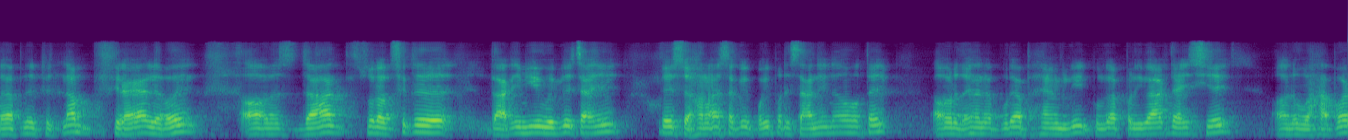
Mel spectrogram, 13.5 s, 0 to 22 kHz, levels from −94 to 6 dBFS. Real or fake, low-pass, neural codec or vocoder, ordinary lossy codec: fake; 7.2 kHz; codec, 16 kHz, 0.7 kbps, FocalCodec; none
